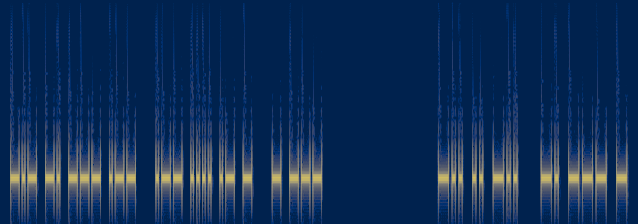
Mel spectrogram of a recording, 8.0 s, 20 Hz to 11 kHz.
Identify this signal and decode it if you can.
Morse code, heard as a keyed tone, about 38 wpm, 700 Hz. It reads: KNOW WHAT TO DID NOT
